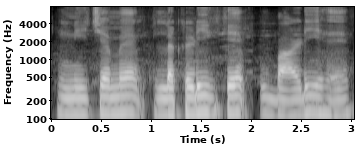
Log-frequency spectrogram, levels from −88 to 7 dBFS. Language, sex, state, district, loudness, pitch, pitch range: Hindi, male, Bihar, Begusarai, -17 LUFS, 115 Hz, 110-120 Hz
